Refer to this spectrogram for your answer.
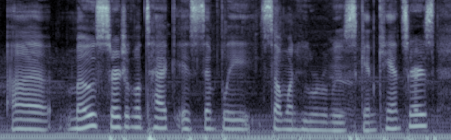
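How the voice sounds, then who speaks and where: A woman at a moderate pace, quiet, with audible room echo and music in the background. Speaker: surgical tech vlogger. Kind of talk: vlog narration. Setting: clinic workplace.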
